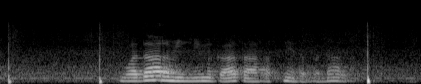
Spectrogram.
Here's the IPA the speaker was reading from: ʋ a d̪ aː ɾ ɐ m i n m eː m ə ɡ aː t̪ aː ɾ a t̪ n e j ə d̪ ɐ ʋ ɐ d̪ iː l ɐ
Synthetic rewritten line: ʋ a d̪ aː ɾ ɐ m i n m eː m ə ɡ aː t̪ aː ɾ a t̪ n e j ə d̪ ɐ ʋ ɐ d̪ aː l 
